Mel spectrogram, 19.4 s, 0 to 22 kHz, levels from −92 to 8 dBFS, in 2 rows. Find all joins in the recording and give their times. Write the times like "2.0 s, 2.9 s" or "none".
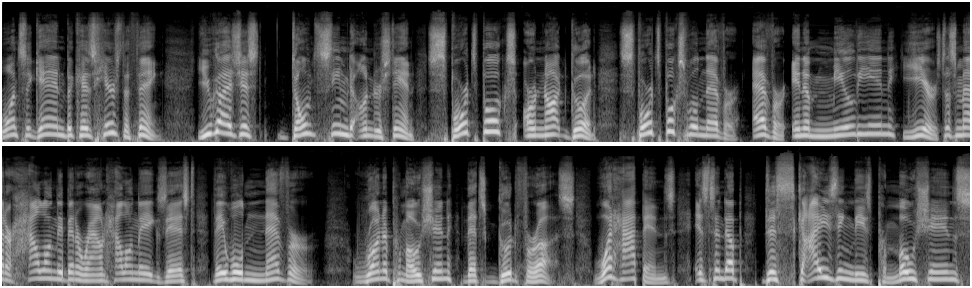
16.7 s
